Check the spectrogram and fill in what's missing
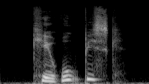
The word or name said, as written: kerubisk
